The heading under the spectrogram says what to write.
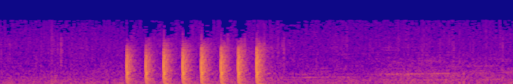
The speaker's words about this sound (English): Nobody, huh? Knock again. Louder. Just to make sure.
